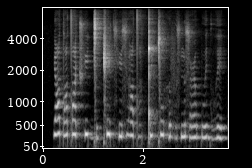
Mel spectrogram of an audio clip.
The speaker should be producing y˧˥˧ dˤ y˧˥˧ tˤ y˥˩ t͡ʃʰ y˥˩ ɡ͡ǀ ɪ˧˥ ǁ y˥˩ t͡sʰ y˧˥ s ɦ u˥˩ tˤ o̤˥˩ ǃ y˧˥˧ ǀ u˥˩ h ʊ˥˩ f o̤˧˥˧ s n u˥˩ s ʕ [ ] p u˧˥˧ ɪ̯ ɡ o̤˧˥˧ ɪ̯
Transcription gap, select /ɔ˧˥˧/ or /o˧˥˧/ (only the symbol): o˧˥˧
